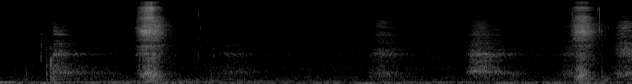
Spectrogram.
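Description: Several sharp, explosive sneezes from an adult, with audible breathing and sniffs between them in a quiet room.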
